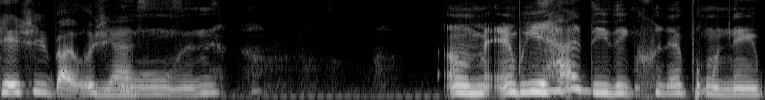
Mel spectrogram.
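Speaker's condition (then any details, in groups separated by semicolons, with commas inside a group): Cerebral palsy; cerebral palsy from oxygen deprivation at birth, affects speech, movement, balance, wheelchair, earlier physical therapy, walker; jokingly called a god-given accent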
